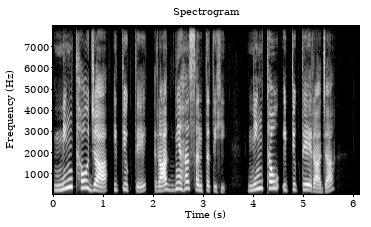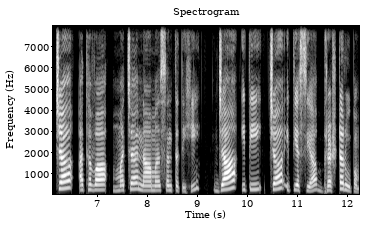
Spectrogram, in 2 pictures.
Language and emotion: Sanskrit, neutral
